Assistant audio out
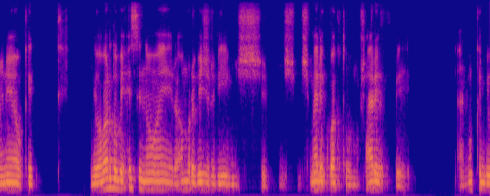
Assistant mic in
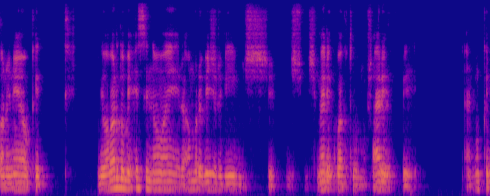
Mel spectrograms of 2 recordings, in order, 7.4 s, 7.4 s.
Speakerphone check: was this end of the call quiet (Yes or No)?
Yes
